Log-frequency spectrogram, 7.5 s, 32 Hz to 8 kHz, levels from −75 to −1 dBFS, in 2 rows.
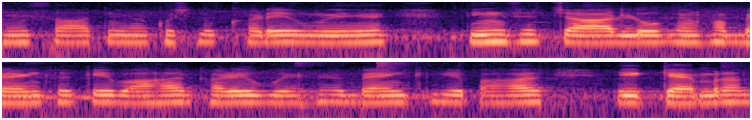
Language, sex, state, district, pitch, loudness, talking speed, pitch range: Hindi, male, Madhya Pradesh, Umaria, 155 Hz, -19 LUFS, 200 wpm, 150-155 Hz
